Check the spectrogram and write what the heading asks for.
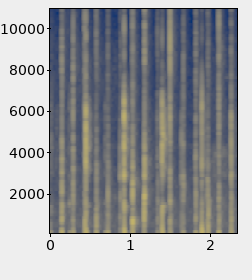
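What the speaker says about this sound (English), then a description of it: "Everybody clap your hands." A few people clap hands in a loose, uneven rhythm, sharp close claps scattered across a couple of seconds with no other sound.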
